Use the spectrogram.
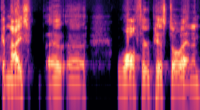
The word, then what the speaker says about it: Walther: uh walther pistol and don't ever call tell me it's pronounced author because we won the war so we get to determine how the alphabet is pronounced uh if they wanted to be walter they should start it with a v once they lost the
